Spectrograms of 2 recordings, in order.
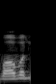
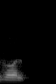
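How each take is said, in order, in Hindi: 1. पहले शब्दांश में खुला 'aa' स्वर है। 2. पहले शब्दांश में 'oh' स्वर है। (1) "इसे वावल नहीं पढ़ते" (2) "इसे वोवल पढ़ते हैं"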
